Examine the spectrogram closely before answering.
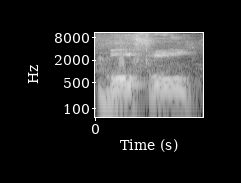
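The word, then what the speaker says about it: Morthal: awful Ellie even Brian more fall rhymes with awful it's just terrible again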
